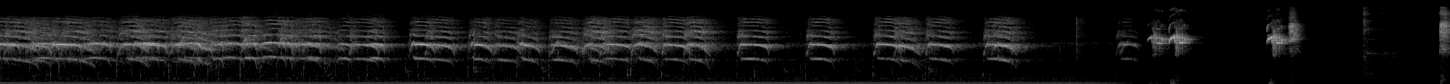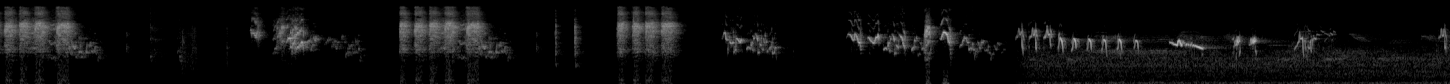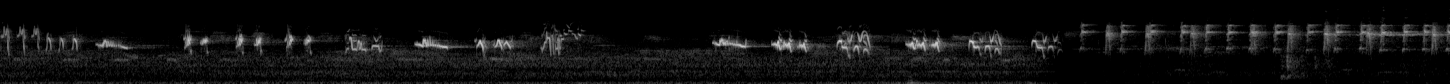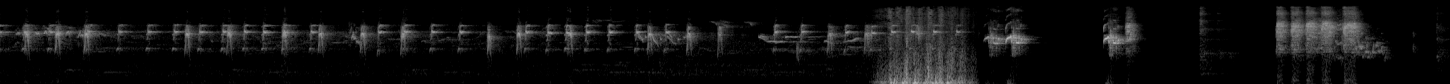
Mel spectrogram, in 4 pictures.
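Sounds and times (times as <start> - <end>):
small birds chirping: 0.0 - 13.2, 14.4 - 55.0, 56.3 - 58.0.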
